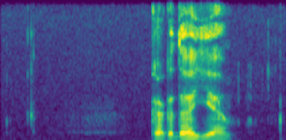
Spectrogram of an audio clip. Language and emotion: Russian, neutral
